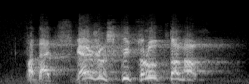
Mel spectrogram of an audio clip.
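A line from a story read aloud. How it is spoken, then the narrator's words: Shout. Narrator (Russian): крикнул он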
